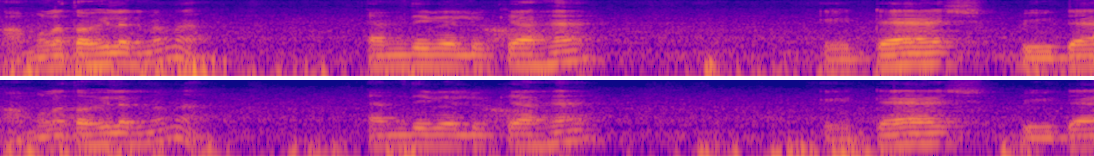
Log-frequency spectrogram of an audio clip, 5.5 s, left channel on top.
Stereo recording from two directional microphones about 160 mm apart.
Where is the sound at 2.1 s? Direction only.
70° left (ahead or behind).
